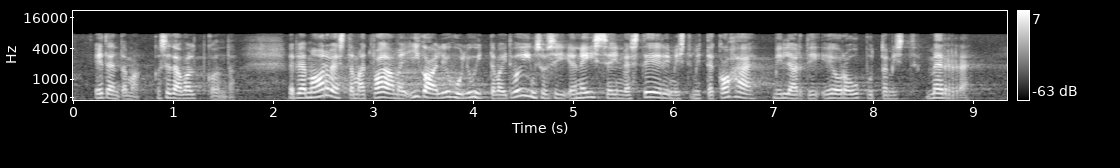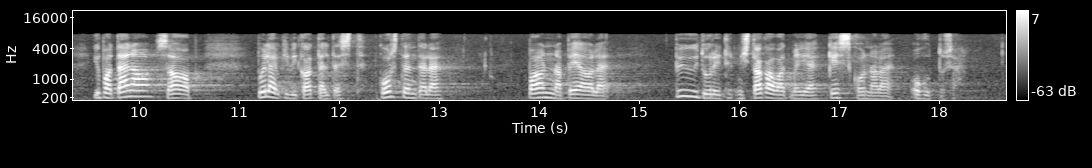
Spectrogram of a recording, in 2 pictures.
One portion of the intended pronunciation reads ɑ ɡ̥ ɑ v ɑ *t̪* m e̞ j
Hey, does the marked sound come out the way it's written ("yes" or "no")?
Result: no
